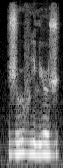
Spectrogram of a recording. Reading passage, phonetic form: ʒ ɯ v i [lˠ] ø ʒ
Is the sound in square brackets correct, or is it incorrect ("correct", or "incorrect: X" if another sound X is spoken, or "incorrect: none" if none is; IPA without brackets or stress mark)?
incorrect: lʲ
